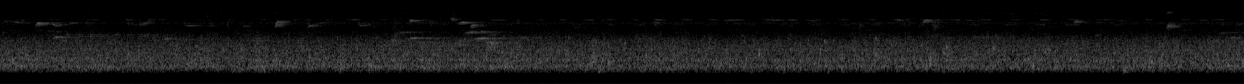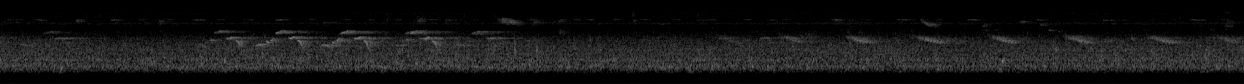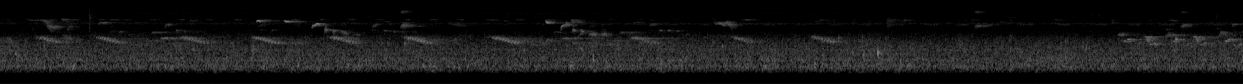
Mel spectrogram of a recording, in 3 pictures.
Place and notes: A recording taken on the banks of Antietam Creek just south of the final battle of Antietam.
Sharpsburg, MD, USA, 18 September 2016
